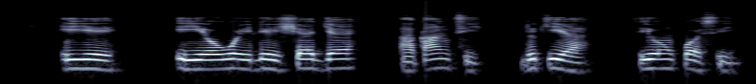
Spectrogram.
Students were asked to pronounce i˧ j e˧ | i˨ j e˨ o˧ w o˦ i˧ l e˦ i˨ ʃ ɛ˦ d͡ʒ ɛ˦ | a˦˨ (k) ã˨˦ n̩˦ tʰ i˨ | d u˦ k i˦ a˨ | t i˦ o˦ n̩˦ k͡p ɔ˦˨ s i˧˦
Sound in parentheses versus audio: correct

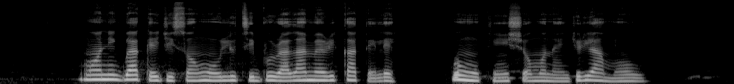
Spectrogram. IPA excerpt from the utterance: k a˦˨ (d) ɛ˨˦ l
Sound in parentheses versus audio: incorrect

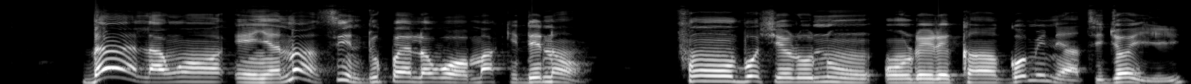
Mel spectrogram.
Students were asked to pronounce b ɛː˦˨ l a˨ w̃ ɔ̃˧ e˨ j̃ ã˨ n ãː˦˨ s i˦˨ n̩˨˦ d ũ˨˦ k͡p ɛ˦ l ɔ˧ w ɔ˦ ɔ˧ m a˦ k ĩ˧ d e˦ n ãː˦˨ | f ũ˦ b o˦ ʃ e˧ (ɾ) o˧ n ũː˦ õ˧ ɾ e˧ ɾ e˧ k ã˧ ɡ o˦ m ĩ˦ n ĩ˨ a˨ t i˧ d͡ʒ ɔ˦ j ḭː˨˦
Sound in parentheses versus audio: correct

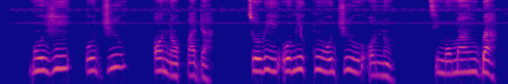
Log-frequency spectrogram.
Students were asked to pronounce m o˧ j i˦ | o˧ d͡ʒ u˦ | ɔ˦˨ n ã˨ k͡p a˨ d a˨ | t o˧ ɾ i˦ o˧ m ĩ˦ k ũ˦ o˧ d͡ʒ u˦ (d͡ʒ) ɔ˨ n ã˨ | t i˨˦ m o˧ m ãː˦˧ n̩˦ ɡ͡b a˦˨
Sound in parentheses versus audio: incorrect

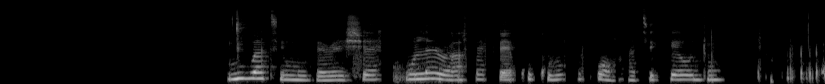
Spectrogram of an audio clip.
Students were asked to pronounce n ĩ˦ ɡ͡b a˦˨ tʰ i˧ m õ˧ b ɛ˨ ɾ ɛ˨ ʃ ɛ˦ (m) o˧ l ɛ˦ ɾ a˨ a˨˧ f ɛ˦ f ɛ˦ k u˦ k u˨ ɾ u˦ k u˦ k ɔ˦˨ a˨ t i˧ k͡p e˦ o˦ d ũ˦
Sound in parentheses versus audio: correct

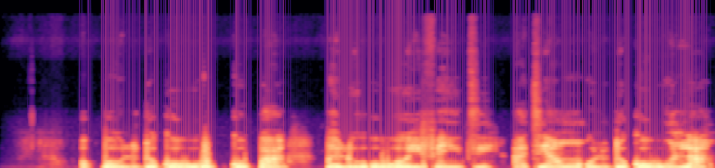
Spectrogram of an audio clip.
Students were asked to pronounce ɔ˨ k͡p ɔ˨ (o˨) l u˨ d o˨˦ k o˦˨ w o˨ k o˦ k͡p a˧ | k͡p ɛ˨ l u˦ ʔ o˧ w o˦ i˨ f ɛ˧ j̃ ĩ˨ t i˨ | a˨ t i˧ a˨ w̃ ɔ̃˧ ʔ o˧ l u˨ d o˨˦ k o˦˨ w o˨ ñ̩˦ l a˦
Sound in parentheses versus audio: correct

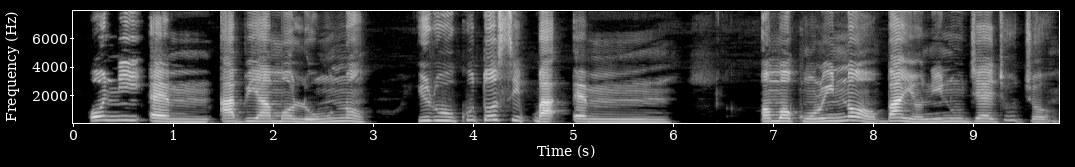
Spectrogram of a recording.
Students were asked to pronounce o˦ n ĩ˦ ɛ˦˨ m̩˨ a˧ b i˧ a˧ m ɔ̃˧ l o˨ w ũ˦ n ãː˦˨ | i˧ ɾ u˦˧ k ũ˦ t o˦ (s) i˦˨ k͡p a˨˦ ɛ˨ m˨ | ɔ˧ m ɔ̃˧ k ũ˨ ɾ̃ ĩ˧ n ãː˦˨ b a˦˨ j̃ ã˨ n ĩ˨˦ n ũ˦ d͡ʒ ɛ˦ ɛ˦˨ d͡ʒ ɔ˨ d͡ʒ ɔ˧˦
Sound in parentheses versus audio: correct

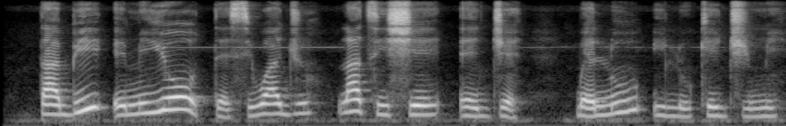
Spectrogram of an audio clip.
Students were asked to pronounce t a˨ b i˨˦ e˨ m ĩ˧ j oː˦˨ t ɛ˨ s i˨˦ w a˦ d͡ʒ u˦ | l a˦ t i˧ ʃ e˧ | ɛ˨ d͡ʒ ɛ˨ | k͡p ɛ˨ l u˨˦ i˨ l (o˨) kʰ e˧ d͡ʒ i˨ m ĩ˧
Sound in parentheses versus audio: correct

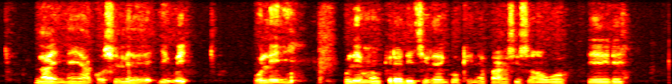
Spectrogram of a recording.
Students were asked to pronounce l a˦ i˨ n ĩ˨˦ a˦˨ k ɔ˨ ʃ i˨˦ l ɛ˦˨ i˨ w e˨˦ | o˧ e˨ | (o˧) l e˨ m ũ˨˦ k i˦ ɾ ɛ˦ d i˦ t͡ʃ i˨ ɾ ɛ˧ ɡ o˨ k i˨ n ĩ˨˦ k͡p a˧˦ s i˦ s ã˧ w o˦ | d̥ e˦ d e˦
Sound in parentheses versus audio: correct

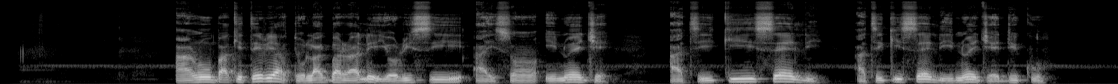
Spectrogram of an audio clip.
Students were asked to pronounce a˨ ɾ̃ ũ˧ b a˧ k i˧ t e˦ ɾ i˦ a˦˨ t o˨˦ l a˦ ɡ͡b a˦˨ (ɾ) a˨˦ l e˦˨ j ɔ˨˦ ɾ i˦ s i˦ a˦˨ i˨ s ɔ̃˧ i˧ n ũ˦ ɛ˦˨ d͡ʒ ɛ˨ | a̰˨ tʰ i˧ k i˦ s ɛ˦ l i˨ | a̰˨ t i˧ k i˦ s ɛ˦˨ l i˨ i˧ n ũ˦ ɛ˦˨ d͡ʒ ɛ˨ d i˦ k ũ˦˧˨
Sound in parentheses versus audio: correct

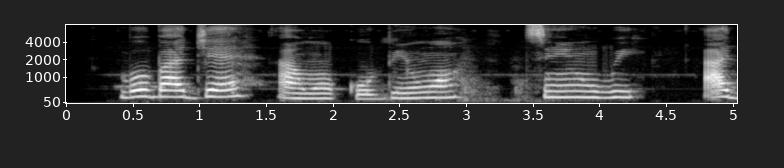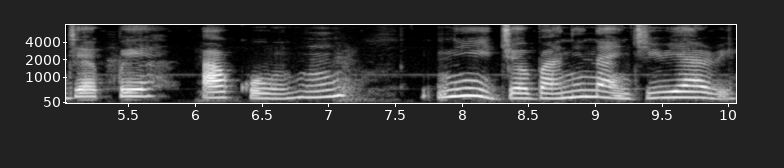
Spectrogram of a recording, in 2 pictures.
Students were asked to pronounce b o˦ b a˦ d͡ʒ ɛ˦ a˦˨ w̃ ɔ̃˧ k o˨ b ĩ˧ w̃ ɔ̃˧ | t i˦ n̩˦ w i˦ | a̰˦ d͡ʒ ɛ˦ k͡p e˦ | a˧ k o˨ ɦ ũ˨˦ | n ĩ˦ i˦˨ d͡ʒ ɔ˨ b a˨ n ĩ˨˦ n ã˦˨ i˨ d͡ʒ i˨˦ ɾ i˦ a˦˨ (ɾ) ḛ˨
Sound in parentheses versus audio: correct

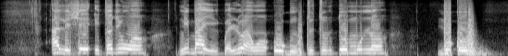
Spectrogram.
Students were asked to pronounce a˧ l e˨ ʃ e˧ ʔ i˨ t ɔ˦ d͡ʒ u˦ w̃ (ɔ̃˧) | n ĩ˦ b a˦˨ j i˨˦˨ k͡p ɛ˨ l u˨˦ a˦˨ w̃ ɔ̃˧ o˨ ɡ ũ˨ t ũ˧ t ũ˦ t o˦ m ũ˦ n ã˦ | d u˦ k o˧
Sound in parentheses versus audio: correct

